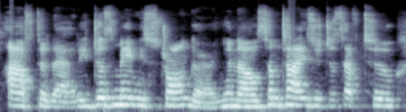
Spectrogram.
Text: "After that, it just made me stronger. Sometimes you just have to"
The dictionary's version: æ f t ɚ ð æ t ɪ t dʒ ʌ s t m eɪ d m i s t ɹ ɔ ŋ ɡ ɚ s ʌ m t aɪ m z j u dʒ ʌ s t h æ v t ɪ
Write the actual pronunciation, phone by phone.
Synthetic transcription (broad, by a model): æ f t ɚ ð æ t ɪ t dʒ ʌ s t m eɪ d m i s t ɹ ɔ ŋ ɡ ɚ s ʌ m t aɪ m z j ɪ dʒ ʌ s t h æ f t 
